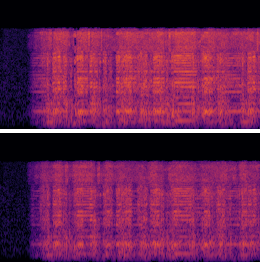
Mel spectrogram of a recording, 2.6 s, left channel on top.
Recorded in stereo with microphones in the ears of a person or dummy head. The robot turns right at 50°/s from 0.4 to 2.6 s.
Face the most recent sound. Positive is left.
No sound to turn to.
